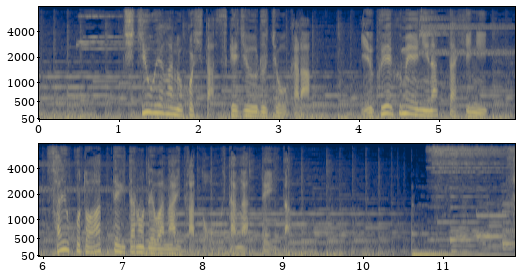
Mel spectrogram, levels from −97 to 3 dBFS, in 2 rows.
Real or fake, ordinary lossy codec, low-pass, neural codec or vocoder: real; none; 7.2 kHz; none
